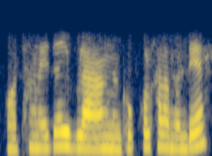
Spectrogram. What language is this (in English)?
Bodo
